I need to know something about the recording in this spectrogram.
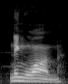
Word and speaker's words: Ningguang: uh what's her name ning one that's how it's pronounced uh when normal attacks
